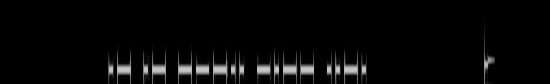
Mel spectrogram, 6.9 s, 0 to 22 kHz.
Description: Morse code, heard as a keyed tone, about 22 wpm, 700 Hz. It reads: AA8YF
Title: USA Call Signs Repeated 3x 22wpm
